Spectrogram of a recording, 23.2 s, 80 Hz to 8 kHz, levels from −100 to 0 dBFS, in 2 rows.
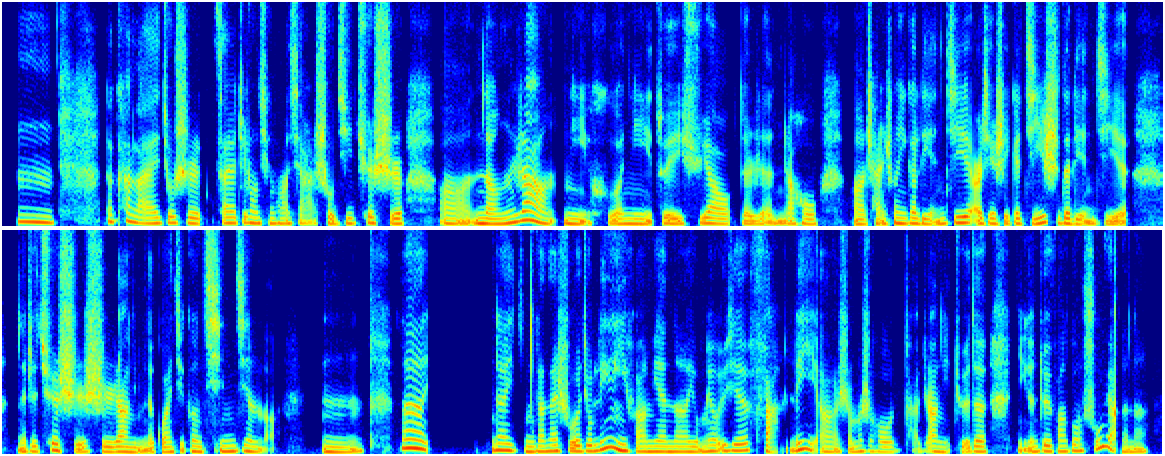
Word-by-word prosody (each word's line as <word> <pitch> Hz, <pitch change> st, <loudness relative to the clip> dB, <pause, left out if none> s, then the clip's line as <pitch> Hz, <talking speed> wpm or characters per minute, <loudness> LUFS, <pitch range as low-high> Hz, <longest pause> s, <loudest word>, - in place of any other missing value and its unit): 嗯， 235 Hz, -4 st, +2 dB, 0.5 s
那 245 Hz, -, -1 dB
看 260 Hz, -1 st, -1 dB
来 195 Hz, -2 st, 0 dB
就 210 Hz, +1 st, -2 dB
是， 195 Hz, -4 st, 0 dB
在 200 Hz, 0 st, -1 dB
这 195 Hz, -, -3 dB
种 205 Hz, -2 st, +1 dB
情 195 Hz, 0 st, -3 dB
况 190 Hz, 0 st, -1 dB
下， 195 Hz, -, -5 dB
手 -, -, -1 dB
机 185 Hz, +1 st, -3 dB
确 195 Hz, +2 st, -1 dB
实， 180 Hz, -2 st, +2 dB, 0.3 s
呃， 185 Hz, -1 st, -1 dB
能 185 Hz, +4 st, +4 dB
让 280 Hz, -9 st, +4 dB
你 180 Hz, -3 st, 0 dB
和 -, -, -3 dB
你 175 Hz, -1 st, 0 dB
最 90 Hz, -2 st, +1 dB
需 90 Hz, -, -6 dB
要 180 Hz, -3 st, +1 dB
的 90 Hz, -, -1 dB
人， 90 Hz, -6 st, -1 dB
然 -, -, 0 dB
后， 170 Hz, -3 st, -2 dB, 0.3 s
呃， 165 Hz, -, 0 dB
产 175 Hz, -, -1 dB
生 190 Hz, +2 st, +1 dB
一 185 Hz, -, +2 dB
个 190 Hz, -1 st, +2 dB
连 175 Hz, 0 st, 0 dB
接， 210 Hz, +2 st, +4 dB
而 -, -, +2 dB
且 185 Hz, -, -1 dB
是 -, -, 0 dB
一 -, -, -2 dB
个 180 Hz, -, +1 dB
即 180 Hz, +3 st, +1 dB
时 220 Hz, -3 st, +1 dB
的 185 Hz, -, +4 dB
连 165 Hz, -, 0 dB
接。 85 Hz, 0 st, -1 dB, 0.5 s
那 -, -, -1 dB
这 185 Hz, 0 st, -2 dB
确 225 Hz, +5 st, +2 dB
实 205 Hz, -, +1 dB
是 180 Hz, -2 st, 0 dB
让 180 Hz, -1 st, +3 dB
你 -, -, -2 dB
们 -, -, -2 dB
的 -, -, 0 dB
关 170 Hz, +1 st, -1 dB
系 -, -, -4 dB
更 185 Hz, -2 st, -1 dB
亲 190 Hz, +2 st, 0 dB
近 195 Hz, -3 st, 0 dB
了。 -, -, -8 dB, 0.4 s
嗯， 175 Hz, 0 st, 0 dB, 0.3 s
那 305 Hz, -1 st, +8 dB, 0.7 s
那 235 Hz, 0 st, +4 dB
你 205 Hz, -5 st, 0 dB
刚 190 Hz, 0 st, 0 dB
才 200 Hz, -, +3 dB
说 205 Hz, -1 st, +2 dB
就 200 Hz, 0 st, +1 dB
另 280 Hz, +10 st, +3 dB
一 -, -, +6 dB
方 185 Hz, -2 st, -2 dB
面 185 Hz, 0 st, +1 dB
呢， 180 Hz, 0 st, 0 dB
有 175 Hz, 0 st, 0 dB
没 195 Hz, -, +1 dB
有 200 Hz, -, 0 dB
一 210 Hz, -, +1 dB
些 215 Hz, +1 st, +2 dB
反 235 Hz, -, -3 dB
例 240 Hz, +3 st, +2 dB
啊， 175 Hz, -, -3 dB
什 -, -, -4 dB
么 190 Hz, -, -2 dB
时 190 Hz, -1 st, -5 dB
候 170 Hz, -2 st, -5 dB
它 -, -, -11 dB
让 185 Hz, -, -1 dB
你 170 Hz, -, -6 dB
觉 -, -, -3 dB
得 185 Hz, -1 st, 0 dB, 0.3 s
你 235 Hz, +1 st, -5 dB
跟 180 Hz, -, -1 dB
对 195 Hz, 0 st, +1 dB
方 190 Hz, 0 st, -3 dB
更 210 Hz, -1 st, -1 dB
疏 275 Hz, +10 st, -1 dB
远 340 Hz, -, +1 dB
了 -, -, -5 dB
呢？ 90 Hz, +2 st, -4 dB
190 Hz, 260 characters per minute, -26 LUFS, 180-210 Hz, 0.7 s, 那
